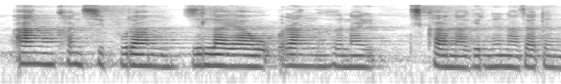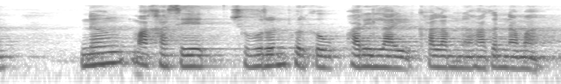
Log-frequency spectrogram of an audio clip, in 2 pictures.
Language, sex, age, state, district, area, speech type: Bodo, female, 45-60, Assam, Kokrajhar, rural, read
